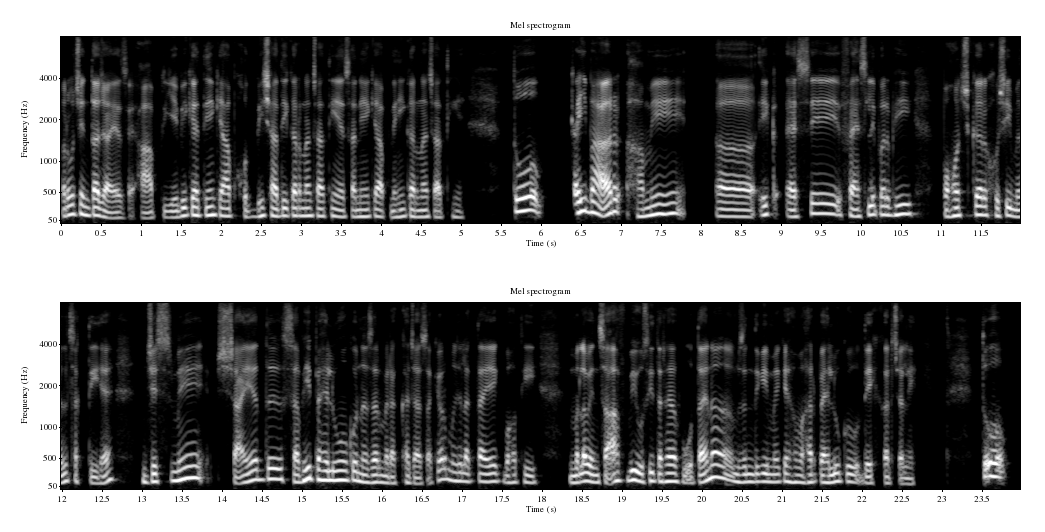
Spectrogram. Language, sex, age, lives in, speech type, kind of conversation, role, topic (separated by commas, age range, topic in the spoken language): Hindi, male, 30-34, India, conversation, advice, advisor, चिंता कम करने के लिए मैं नियंत्रण पर ध्यान कैसे केंद्रित कर सकता/सकती हूँ?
